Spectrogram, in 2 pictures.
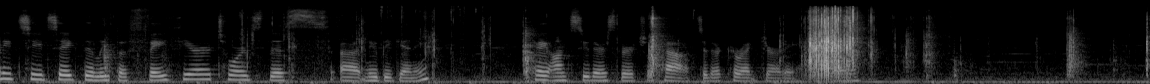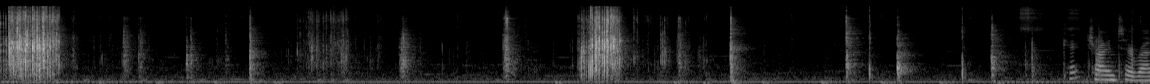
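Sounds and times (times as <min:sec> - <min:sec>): cards being shuffled: 0:02.3 - 0:05.0, 0:07.8 - 0:09.7, 0:10.4 - 0:19.5
cards tapping and sliding: 0:07.8 - 0:09.7, 0:10.6 - 0:19.1.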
